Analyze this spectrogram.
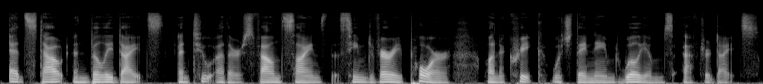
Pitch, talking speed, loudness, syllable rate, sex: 100 Hz, 180 wpm, -21 LUFS, 4.4 syllables/s, male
